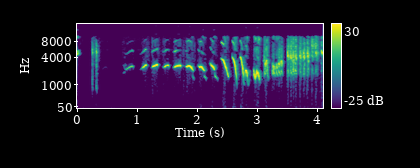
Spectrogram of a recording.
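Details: Murai batu, the white-rumped shama, kept as a training model for songbirds: a steady series of clear whistled notes about four per second, then speeding into sweeping slurs and a harsh, buzzy chattering finish.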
